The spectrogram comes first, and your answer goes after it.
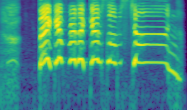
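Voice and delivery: high, loud burst of thanks with a gasp; suddenly thrilled, thanking a viewer for a gift; excited thanks. Real, not acted.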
